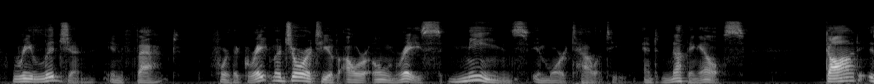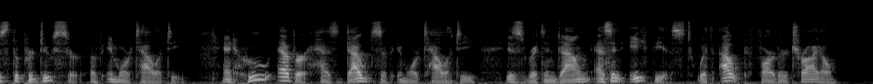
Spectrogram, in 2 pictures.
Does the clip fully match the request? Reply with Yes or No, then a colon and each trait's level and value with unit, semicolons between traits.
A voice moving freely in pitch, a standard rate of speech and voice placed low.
No: wide, 7.4 semitones; slow, 125 wpm; low, 110 Hz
